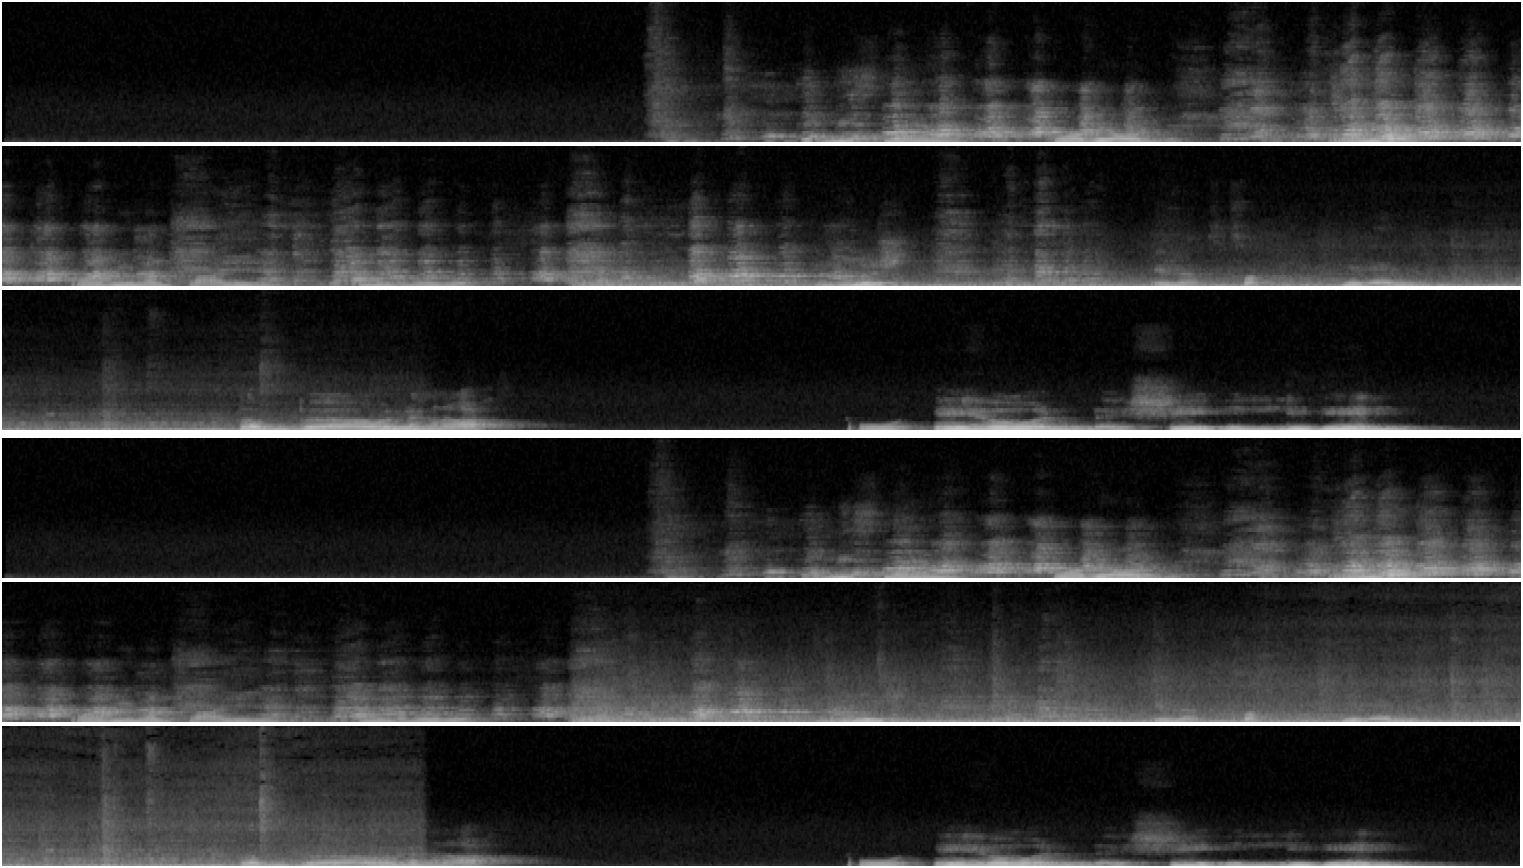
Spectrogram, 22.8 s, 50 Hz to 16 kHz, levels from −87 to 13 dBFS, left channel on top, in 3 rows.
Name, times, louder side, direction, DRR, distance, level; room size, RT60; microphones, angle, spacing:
Laughter, 3.2-13.2, left 1 dB, 70° left, 3.1 m, -31 dB
voice 1, 4.1-4.8 5.3-6.0 6.6-7.2 7.9-9.0 9.4-10.0 13.3-14.8 19.5-19.8, equal, ahead, 0.4 m, -27 dB
sound 1, 10.4-17.3, right 3 dB, 65° right, 0.7 m, -31 dB
voice 2, 11.7-12.1 16.4-17.7 19.8-22.3, left 2 dB, 40° left, 0.7 m, -22 dB
11.5 x 7.1 x 8.8 m
head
